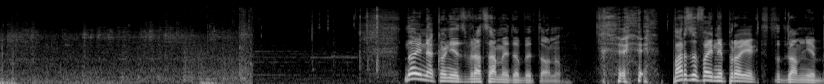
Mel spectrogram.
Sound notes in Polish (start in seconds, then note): 6.0 śmiech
